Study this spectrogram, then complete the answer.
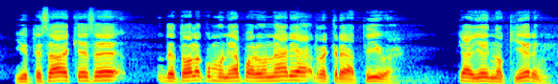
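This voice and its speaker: In a dry sound with no echo over a quiet background, a man with a high pitch talks at a fairly quick pace, his loudness very even and his pitch variation ordinary. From Nicaragua. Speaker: disaster survivor. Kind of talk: interview testimony. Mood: somber, recounting tragedy. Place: forest.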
